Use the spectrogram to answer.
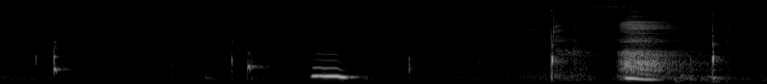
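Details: One-week-old baby girl with hiccups: several brief sharp catches spaced a few seconds apart with small voiced squeaks, in a quiet room; hiccups.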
